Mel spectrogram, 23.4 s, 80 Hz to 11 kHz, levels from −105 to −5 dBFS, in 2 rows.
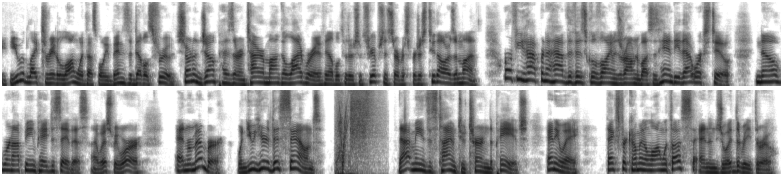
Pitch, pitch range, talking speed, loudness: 165 Hz, 135-195 Hz, 220 wpm, -19 LUFS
